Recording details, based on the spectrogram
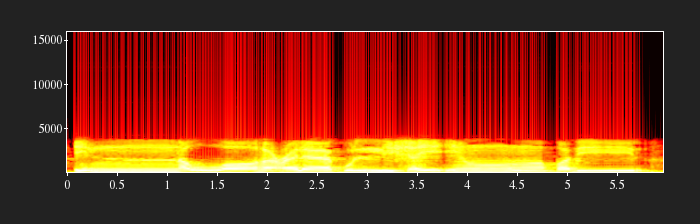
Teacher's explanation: لفظ اللہ کے لام کو پر پڑھیں گے موٹا پڑھیں گے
